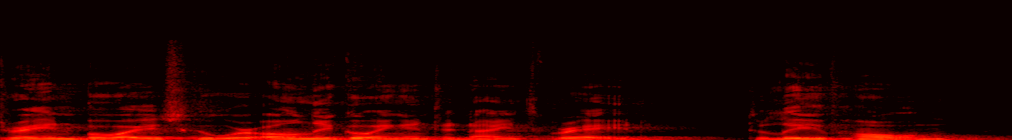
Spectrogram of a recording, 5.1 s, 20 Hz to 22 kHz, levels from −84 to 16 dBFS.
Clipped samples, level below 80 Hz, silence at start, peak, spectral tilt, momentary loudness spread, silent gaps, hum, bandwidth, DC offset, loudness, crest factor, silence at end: under 0.1%; -76 dBFS; 0 s; -24 dBFS; -6 dB/octave; 10 LU; none; none; 15 kHz; under 0.1%; -41 LUFS; 16 dB; 0.05 s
